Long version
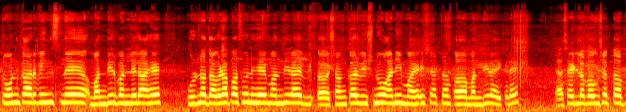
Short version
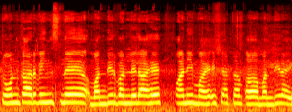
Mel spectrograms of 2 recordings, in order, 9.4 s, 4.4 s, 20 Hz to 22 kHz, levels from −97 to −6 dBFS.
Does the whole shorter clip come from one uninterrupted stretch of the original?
no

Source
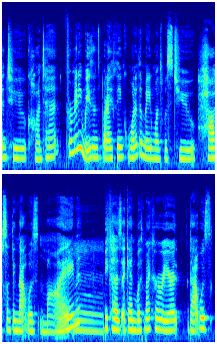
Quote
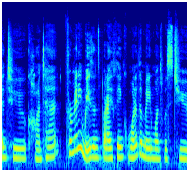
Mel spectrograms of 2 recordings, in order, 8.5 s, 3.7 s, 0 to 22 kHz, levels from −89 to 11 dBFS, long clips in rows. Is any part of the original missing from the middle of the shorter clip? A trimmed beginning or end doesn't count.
no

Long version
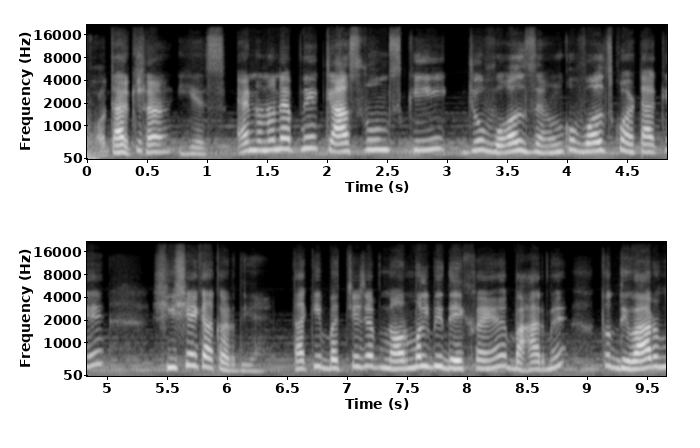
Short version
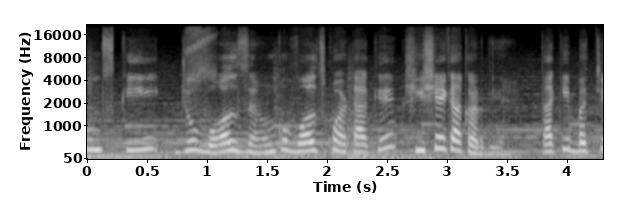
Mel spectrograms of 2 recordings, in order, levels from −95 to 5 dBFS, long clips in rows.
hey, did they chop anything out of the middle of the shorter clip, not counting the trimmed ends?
yes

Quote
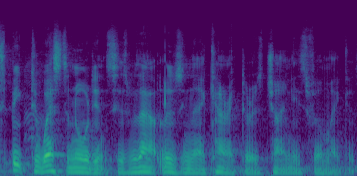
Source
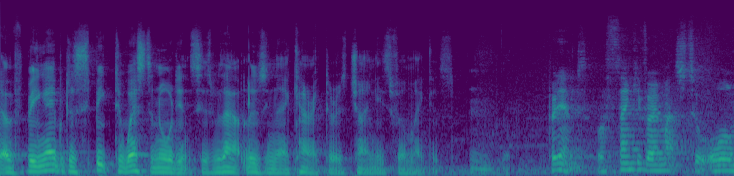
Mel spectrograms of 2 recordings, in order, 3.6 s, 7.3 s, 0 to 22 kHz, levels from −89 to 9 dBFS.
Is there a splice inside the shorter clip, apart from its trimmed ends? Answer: no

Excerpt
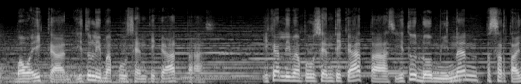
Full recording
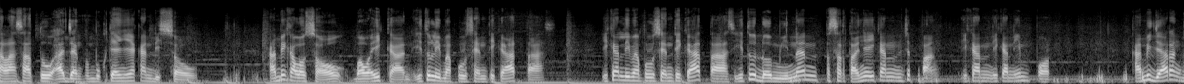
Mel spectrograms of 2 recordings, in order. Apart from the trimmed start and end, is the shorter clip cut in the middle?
no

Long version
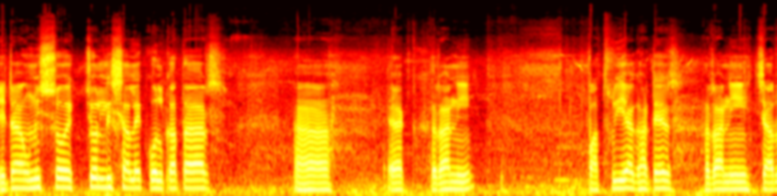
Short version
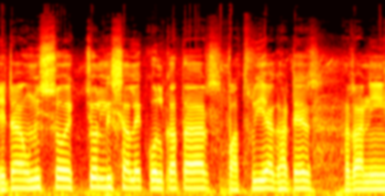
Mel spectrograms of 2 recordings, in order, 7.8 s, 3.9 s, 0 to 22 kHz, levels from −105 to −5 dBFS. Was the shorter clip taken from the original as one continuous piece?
no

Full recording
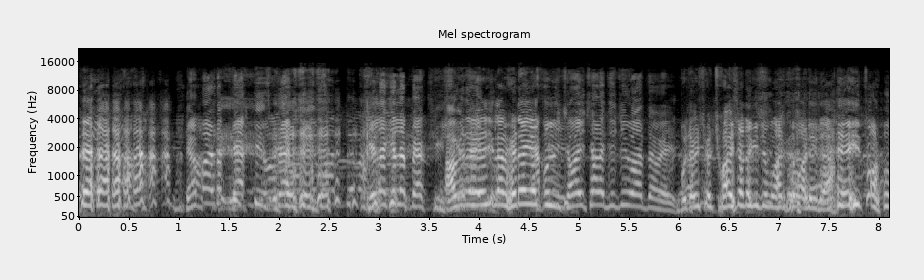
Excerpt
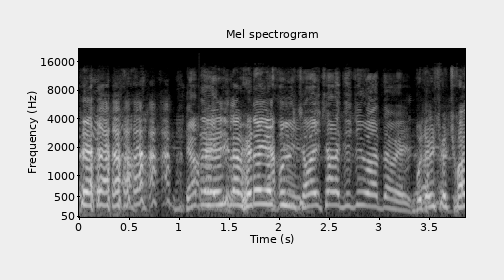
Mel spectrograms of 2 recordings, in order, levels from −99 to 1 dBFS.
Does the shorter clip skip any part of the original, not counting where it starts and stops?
yes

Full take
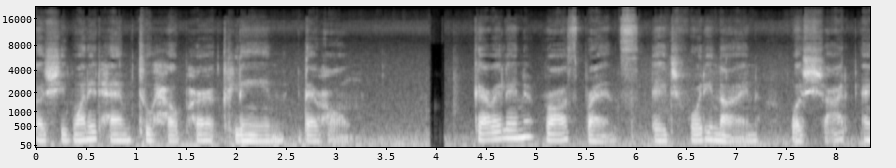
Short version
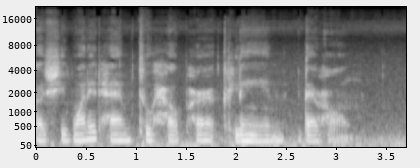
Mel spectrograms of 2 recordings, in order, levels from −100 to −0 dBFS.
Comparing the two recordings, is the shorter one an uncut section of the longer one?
yes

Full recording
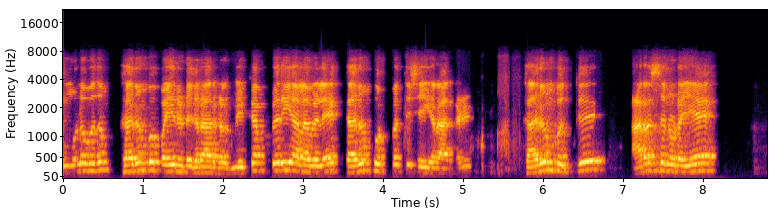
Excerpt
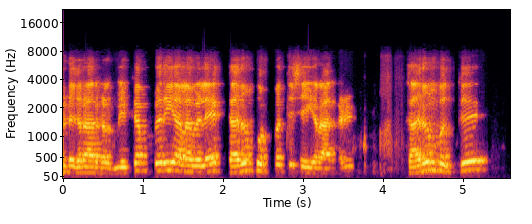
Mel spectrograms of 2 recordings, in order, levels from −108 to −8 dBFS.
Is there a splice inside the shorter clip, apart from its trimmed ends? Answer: no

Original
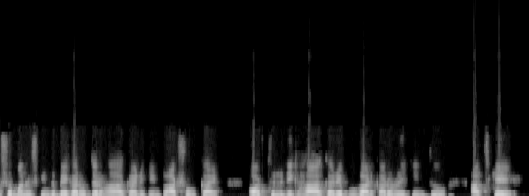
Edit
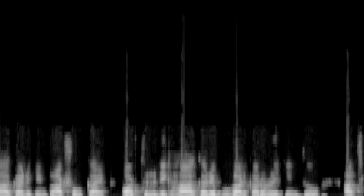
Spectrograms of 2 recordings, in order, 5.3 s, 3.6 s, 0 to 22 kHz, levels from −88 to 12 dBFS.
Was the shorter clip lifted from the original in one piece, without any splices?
no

